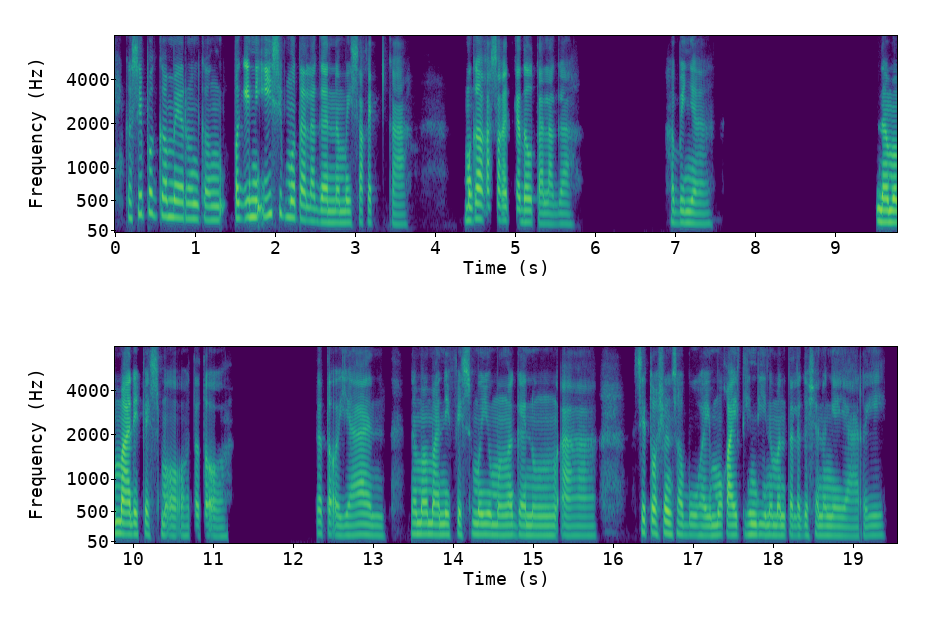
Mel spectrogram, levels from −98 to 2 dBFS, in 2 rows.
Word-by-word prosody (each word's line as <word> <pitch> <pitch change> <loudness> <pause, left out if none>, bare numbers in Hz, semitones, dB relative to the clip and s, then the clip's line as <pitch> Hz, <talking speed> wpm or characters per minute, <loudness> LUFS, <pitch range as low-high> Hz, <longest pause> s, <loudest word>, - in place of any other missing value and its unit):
Kasi 250 +5 -1
pagka 280 -4 +1
meron 240 -3 +1
kang 210 -1 -3
pag-iniisip 255 +4 +3
mo 250 - +4
talaga 195 -6 +1
na 170 0 0
may 170 0 -1
sakit 175 0 -4 0.2
ka, 145 -1 -6 0.7
magkakasakit 220 0 +3
ka 195 - -1
daw 180 0 +3
talaga. 155 -2 -6 1.1
Sabi 175 0 -5
niya. 155 -1 -5 2.0
Nama-manifest 175 -3 +5
mo, 150 - -2
oo. 140 0 -4
Totoo. 135 -3 -5 1.1
Totoo 175 -3 -3
'yan, 150 0 -2 0.3
nama-manifest 165 -1 +1
mo 160 - +2
yung 155 -1 +2
mga 150 0 0
gano'ng, 145 -1 -1
ah, 145 0 -4 0.5
sitwasyon 180 -3 +1
sa 160 - -1
buhay 150 -1 -2
mo 150 - +1
kahit 150 -1 +4
hindi 155 -1 0
naman 150 -1 0
talaga 150 0 -4
siya 145 - -3
nangyayari, 140 0 -4
160 Hz, 120 wpm, -25 LUFS, 150-180 Hz, 2.0 s, Nama-manifest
